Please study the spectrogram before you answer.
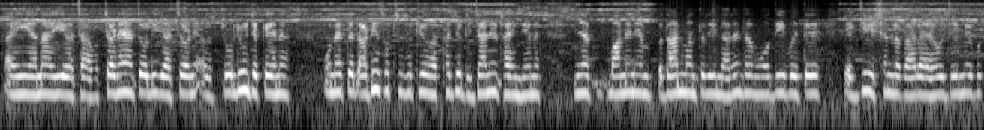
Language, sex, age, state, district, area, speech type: Sindhi, female, 60+, Gujarat, Surat, urban, spontaneous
